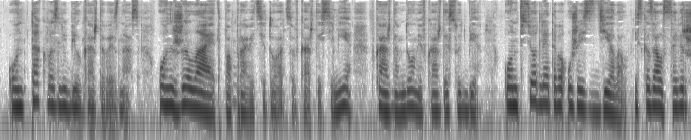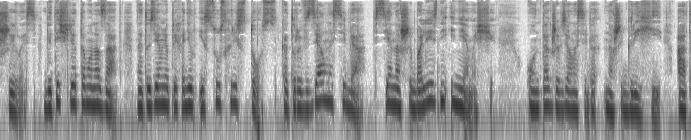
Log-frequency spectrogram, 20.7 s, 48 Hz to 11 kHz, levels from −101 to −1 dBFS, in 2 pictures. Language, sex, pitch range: Russian, female, 155-190 Hz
